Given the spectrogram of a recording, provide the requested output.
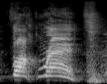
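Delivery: high, shouted dismissal; hammed-up, punchy high shout; mock salesman yell. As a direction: imitate a salesman hollering down an objection. Salesman yells down objection.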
